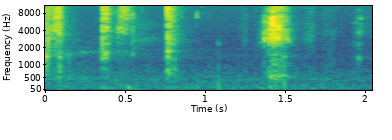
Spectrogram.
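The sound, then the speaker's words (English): Tarot cards being shuffled, giving a few faint, crisp rustling snaps in short separate bursts with quiet gaps between them. “So, shuffling some tarot cards because, bitch, some things don't change.”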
